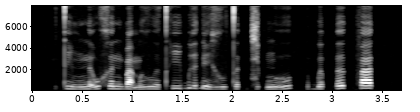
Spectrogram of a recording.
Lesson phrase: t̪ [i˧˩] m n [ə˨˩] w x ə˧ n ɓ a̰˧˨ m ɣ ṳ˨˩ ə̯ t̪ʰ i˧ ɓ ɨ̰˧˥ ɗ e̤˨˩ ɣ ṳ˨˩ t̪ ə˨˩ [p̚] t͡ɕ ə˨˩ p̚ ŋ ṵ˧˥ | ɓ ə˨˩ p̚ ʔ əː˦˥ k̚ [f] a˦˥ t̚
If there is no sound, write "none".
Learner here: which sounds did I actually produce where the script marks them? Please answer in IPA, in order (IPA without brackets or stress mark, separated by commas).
i˧˩, ə̰˧˥, t̚, f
